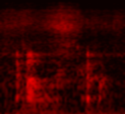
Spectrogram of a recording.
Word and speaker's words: Alika: Alika. I would pronounce it Alicia, but okay. I mean, if you want to. Alika it is.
